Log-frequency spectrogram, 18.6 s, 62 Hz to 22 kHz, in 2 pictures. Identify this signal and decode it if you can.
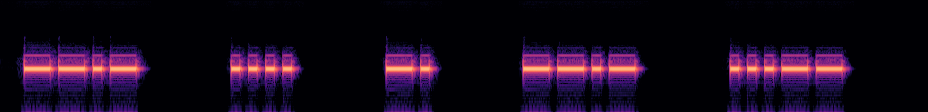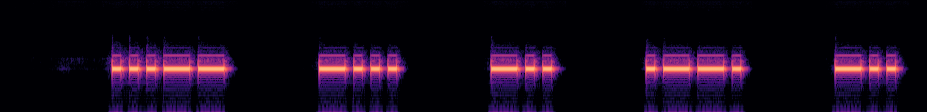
Morse code, heard as a keyed tone, about 14 wpm, spaced as for 7 wpm, 600 Hz. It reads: QHNQ3 3BDPD
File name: morse mp3 / 09 urok 8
